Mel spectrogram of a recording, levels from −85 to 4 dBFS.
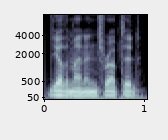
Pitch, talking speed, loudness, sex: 95 Hz, 230 wpm, -15 LUFS, male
